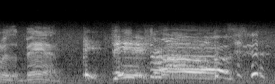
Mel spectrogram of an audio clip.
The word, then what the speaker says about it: Zoetrope: One other thing I wanted to ask you was, how do you pronounce the name of the band? ZOETROPE!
